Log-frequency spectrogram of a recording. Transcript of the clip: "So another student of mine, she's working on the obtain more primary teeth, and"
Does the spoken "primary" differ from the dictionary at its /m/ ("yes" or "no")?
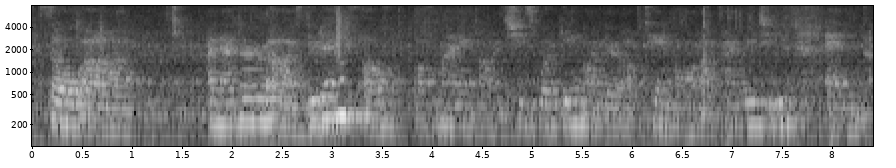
yes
